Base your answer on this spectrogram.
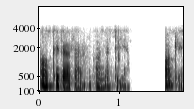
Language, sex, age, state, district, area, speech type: Malayalam, male, 18-30, Kerala, Wayanad, rural, conversation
